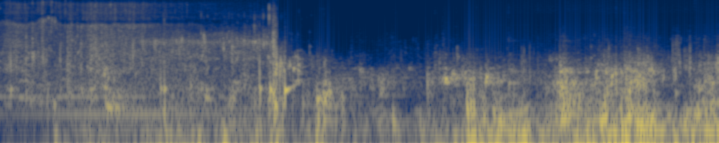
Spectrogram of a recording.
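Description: Water sloshing and splashing at the surface, over a steady low hum. About three seconds in the sound turns suddenly muffled as the camera goes under water, with underwater gurgling and bubbling.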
